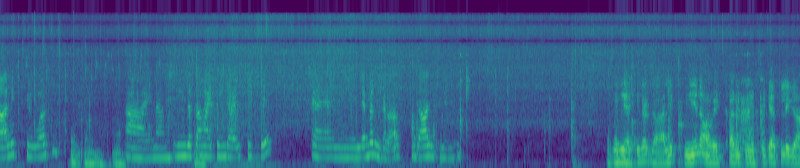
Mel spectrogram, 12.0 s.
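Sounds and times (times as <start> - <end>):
vegetables sizzling in oil: 0.0 - 12.0
man's voice: 1.1 - 1.9, 2.9 - 3.2, 9.1 - 12.0.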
